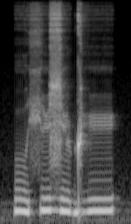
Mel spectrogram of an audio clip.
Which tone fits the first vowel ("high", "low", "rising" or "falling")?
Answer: low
